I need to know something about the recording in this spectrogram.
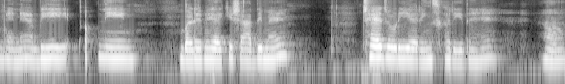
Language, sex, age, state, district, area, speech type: Hindi, female, 30-45, Madhya Pradesh, Bhopal, urban, spontaneous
